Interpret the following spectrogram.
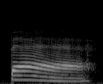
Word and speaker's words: bear: There's little consistency in pronunciation between fear and bear. Now hear that difference. Fear, bear. Fear, ear, like your ear. Bear, like chair, hair, wear. Like the air we breathe.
